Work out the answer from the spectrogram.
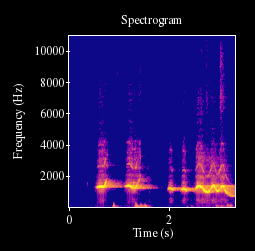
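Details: Ringneck parrot said to talk in English and Urdu: wavering whistled notes holding one pitch and bending up and down, given in two bursts separated by a short pause.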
